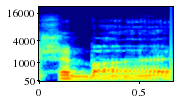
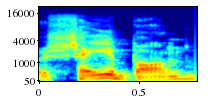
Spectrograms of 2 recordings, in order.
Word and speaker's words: Chabon: reshoots have helped that Michael Chabon Sabon which I believes how it's supposed to be pronounced has done a fairly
